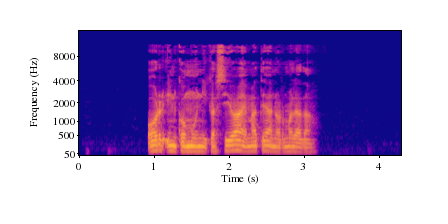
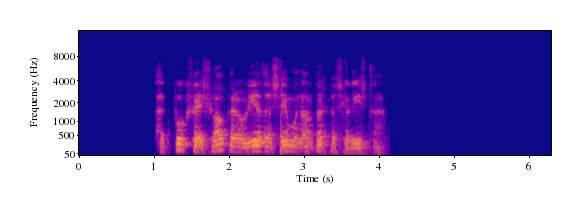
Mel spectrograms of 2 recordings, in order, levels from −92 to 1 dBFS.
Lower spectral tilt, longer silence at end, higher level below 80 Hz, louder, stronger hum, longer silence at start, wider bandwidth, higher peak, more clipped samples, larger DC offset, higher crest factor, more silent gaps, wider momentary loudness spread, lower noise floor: second, -4.5 dB/octave vs -7 dB/octave; second, 1.15 s vs 2.25 s; first, -56 dBFS vs -66 dBFS; first, -21 LUFS vs -31 LUFS; neither; second, 0.9 s vs 1.05 s; first, 11.5 kHz vs 7.8 kHz; first, -2 dBFS vs -14 dBFS; neither; neither; about the same, 20 dB vs 20 dB; neither; second, 6 LU vs 17 LU; second, -77 dBFS vs under -90 dBFS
